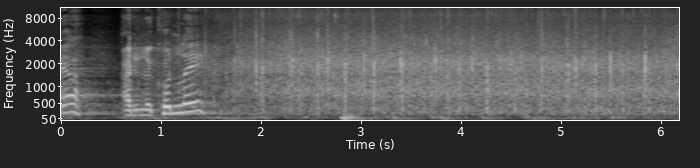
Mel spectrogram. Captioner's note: audience applauding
